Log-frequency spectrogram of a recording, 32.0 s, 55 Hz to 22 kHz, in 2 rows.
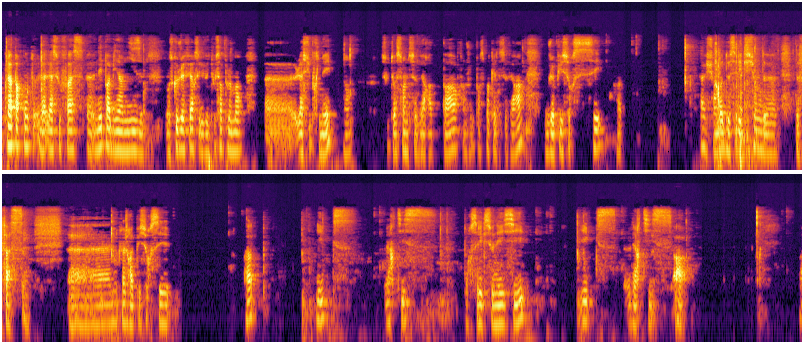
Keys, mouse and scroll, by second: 0.1 Tab, 1.8 middle click, 3.5-5.2 right drag, 4.4 a, 6.7 b, 10.4 c, 14.9 ctrl+Tab, 16.8-18.6 right drag, 18.1 c, 20.8-22.7 right drag, 21.9 x, 24.7 c, 27.4 x, 30.3 middle click, 30.8-31.6 scroll down 1, 31.6 middle click, 31.6-32.0 right drag.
